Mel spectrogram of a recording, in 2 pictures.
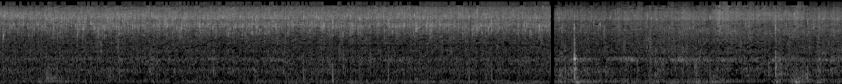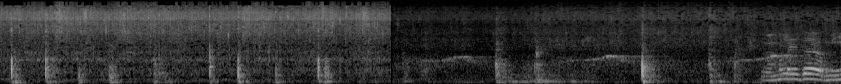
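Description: Fish pieces for a Kerala-style fish pickle sizzle in hot oil, first as a steady hiss, then broken by a run of sharp scraping and clacking stirs as the frying quiets.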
